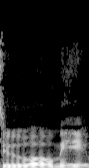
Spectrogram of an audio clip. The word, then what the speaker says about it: Suomi: It's Suomi, which is Finnish for Finland. – Oh. So, there you go. – I don't know why I pulled that up, but Suomi.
